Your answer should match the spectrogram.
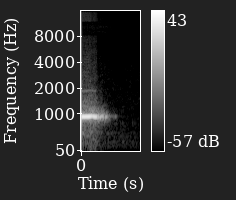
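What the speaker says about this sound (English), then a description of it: "I just whistled, sorry." A single short whistled note in a quiet prenatal yoga class, loud and pure, fading out within half a second.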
